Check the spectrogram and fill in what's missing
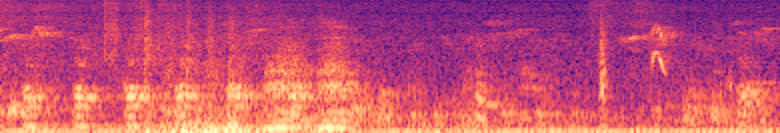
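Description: A chicken clucks near an incubating egg in a run of soft, quick clucks, with faint higher chirps later on, all at low volume.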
